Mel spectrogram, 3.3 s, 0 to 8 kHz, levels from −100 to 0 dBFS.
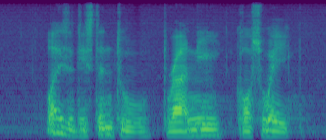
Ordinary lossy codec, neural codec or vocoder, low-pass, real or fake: none; vocoder, 24 kHz, 100 mel bands, Vocos; 7.2 kHz; fake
